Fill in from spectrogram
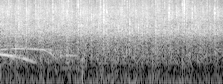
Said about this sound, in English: Give God another hand clap and a shout of praise.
